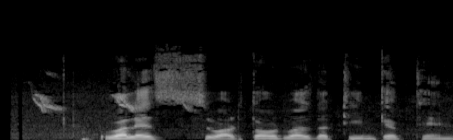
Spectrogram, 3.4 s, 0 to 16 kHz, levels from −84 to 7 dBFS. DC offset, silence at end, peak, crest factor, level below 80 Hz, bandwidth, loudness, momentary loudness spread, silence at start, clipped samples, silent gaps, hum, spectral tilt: under 0.1%; 0 s; -4 dBFS; 22 dB; -68 dBFS; 10.5 kHz; -25 LUFS; 18 LU; 0.25 s; under 0.1%; none; none; -5 dB/octave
